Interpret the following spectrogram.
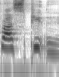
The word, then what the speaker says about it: Rasputin: I don't know actually, but his name is pronounced Rasputin in the movie.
